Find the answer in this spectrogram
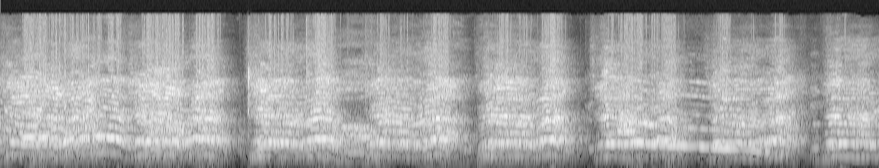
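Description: A small crowd of young people shouting and cheering together in loud repeated bursts, several voices at once, with one long falling shout near the end.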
